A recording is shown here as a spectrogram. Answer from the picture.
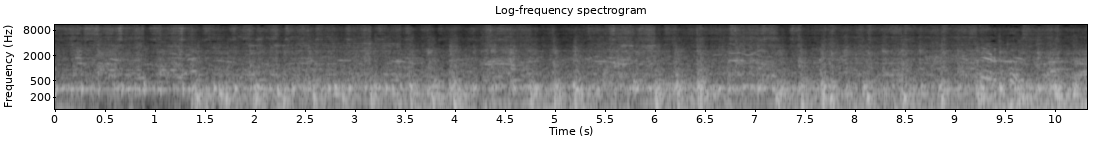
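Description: Music playing over the steady clamour of a large crowd, many voices shouting and calling at once.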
